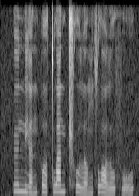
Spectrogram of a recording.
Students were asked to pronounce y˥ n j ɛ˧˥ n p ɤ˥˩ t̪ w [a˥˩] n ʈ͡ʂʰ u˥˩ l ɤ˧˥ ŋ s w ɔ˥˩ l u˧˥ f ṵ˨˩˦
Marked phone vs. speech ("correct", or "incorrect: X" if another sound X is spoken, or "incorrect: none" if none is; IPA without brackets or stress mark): incorrect: a˥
